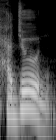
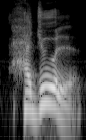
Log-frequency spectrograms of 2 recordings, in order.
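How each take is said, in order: First: The word ends with an N sound. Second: The word ends with an L sound. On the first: The speaker calls it right. "Yang betul ada Ri'al Hajun" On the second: The speaker calls it wrong. "Orang awam mengatakan Hajul, tapi ini tidak benar"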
